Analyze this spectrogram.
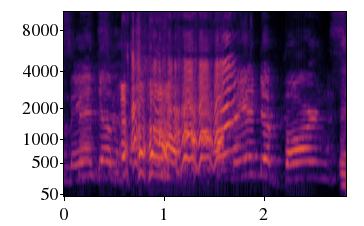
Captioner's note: everyone laughing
